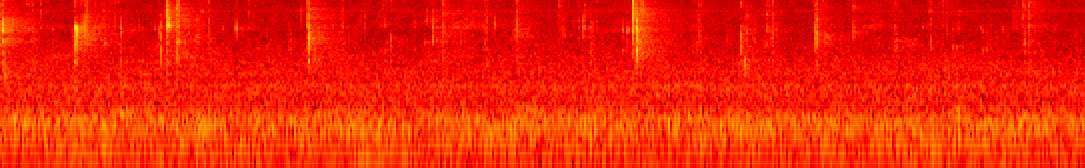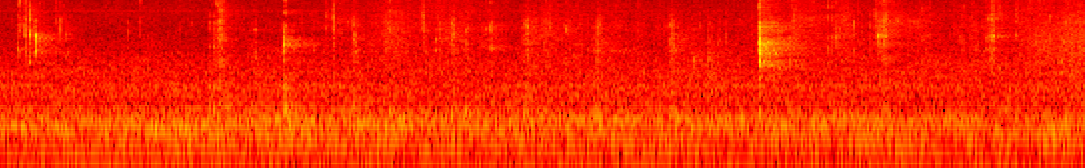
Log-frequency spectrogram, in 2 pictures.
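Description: Close-up chewing and mouth sounds of a person eating seafood boil (shrimp, corn, eggs) with saucy fingers: many short wet clicks and smacks over a steady low background hum, with one sharper click about eleven and a half seconds in.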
